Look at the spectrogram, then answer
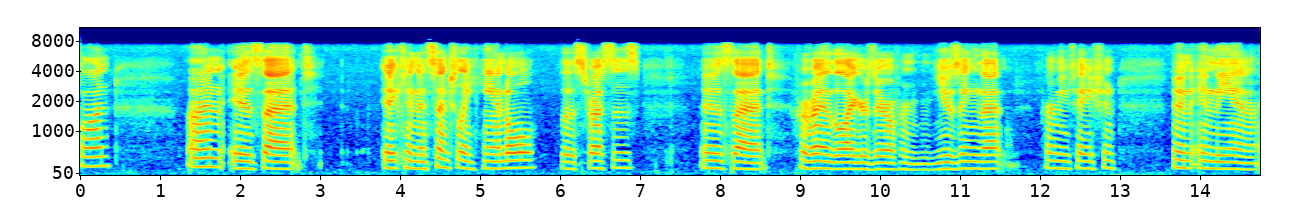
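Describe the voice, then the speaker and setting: A man at a very slow pace, fairly even intonation, and long, frequent pauses. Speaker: hobbyist model designer. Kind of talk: casual talk to camera. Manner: stuttering, hesitant. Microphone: phone near.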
